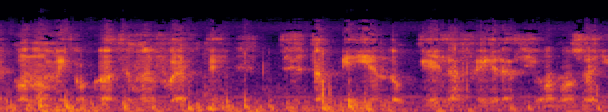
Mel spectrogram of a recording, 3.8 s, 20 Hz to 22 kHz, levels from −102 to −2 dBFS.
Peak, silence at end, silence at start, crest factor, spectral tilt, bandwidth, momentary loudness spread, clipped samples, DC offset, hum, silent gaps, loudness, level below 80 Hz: -12 dBFS; 0 s; 0 s; 20 dB; -4 dB/octave; 11.5 kHz; 6 LU; under 0.1%; under 0.1%; none; none; -29 LUFS; -48 dBFS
